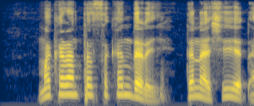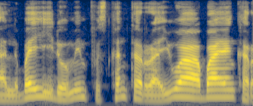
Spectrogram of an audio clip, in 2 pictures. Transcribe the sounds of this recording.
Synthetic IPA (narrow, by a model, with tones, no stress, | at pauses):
mɐ˦kɐ˦ɾɐ˦ntɐ˦rsɐ˦kɐ˦ndɐ˨ɾḛː˨tɐ˦naː˨ʃɪ˦rja˨ɗaː˨lɪ˨ba˦jdoː˨mɪ˦mɸɪ˨skɐ˦ntɐ˨rːaː˨jʊ˦waː˦baː˦jɐ˦ŋkɐ˨ɾa̰˦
